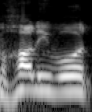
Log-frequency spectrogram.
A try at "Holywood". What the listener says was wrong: No, our point is that Hollywood in Northern Ireland should be pronounced Holywood.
